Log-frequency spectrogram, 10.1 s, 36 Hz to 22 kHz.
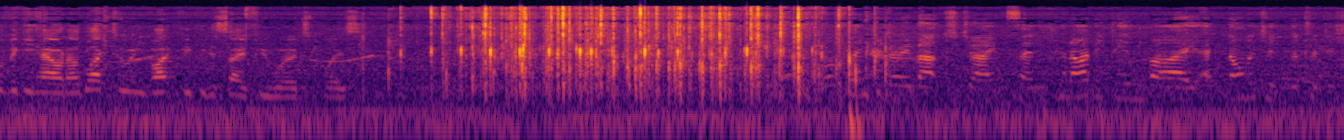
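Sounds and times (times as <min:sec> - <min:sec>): audience clapping: 0:03.0 - 0:06.8.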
